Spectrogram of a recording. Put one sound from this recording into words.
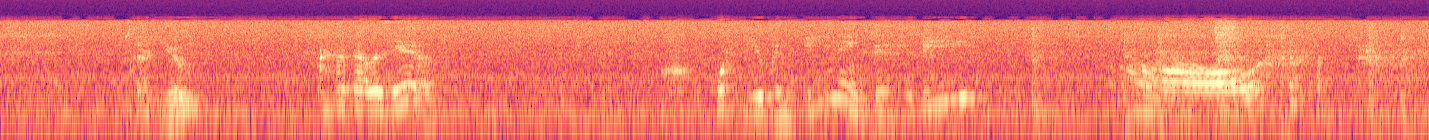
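A cockatoo squawks and chatters in short bursts, close by.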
